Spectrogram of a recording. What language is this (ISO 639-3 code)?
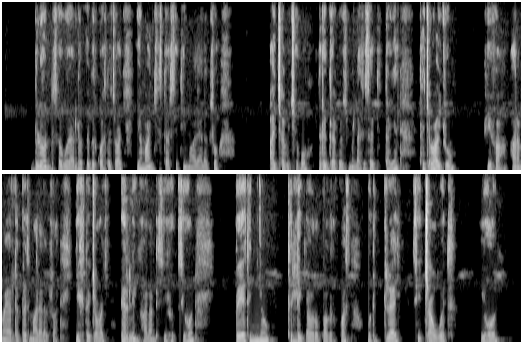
amh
